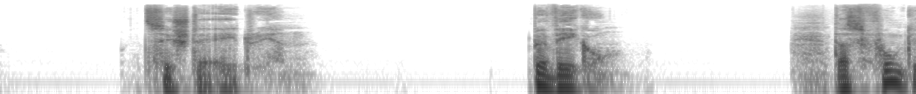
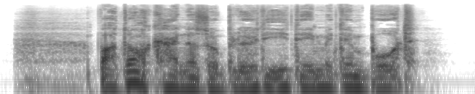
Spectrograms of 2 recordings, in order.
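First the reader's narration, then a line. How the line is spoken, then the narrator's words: Panting. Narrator (German): keuchte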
